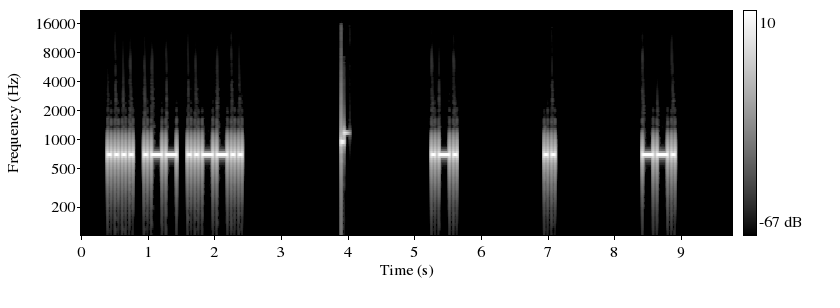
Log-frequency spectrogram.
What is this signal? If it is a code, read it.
Morse code, heard as a keyed tone, about 22 wpm, spaced as for 9 wpm, 700 Hz. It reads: HW? RIG
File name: Top 20 QSO Elements - 8x Character Spacing - 22wpm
